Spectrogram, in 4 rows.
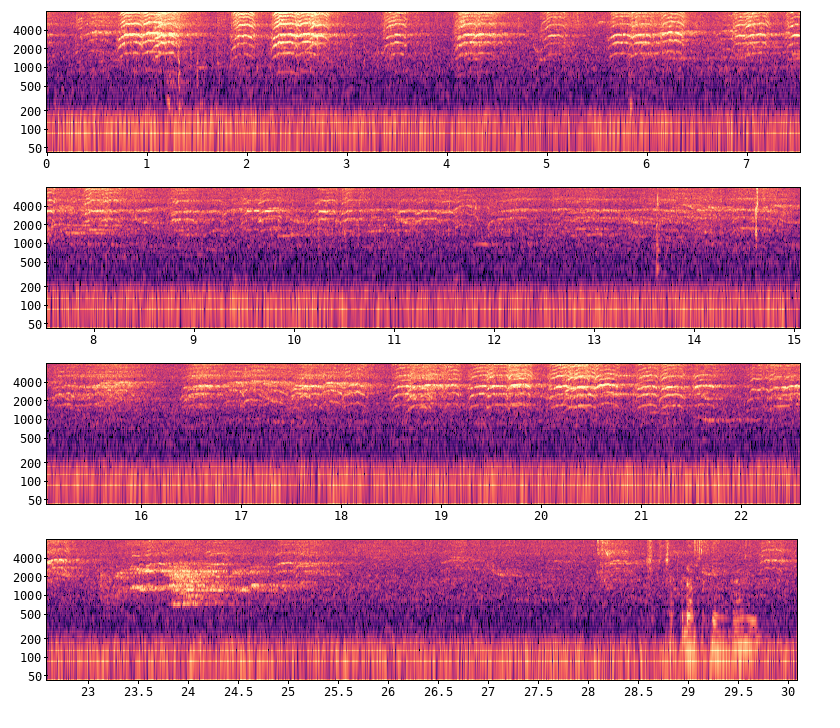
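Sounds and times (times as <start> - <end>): lower bird calls: 0.0 - 30.0
steady low rumble: 0.0 - 30.0.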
